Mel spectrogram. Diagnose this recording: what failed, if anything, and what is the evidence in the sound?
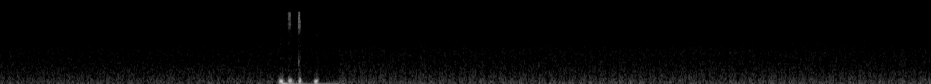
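Nothing failed here; the speech comes across without any break, glitch or distortion that would point to a problem at any stage of the chain.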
